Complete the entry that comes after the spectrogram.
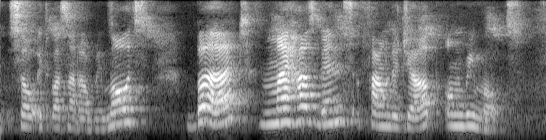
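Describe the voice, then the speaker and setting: A woman's fairly high voice with lively intonation at a fairly slow pace, amid noticeable background noise and audible room echo. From Belgium. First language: Dutch or Polish. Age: 30s. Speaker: family vlogger. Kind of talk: casual vlog. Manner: halting.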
